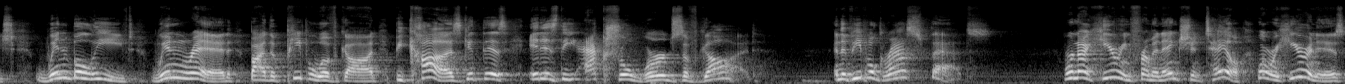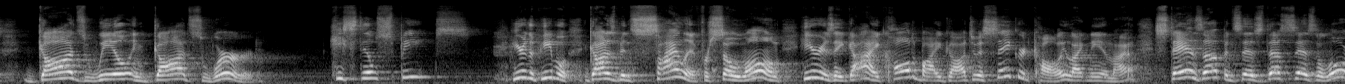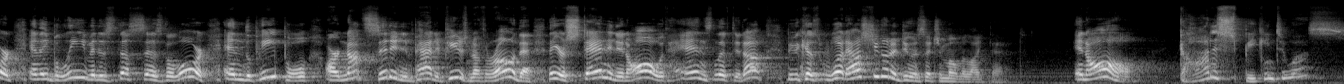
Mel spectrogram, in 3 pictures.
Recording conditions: large echoing room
